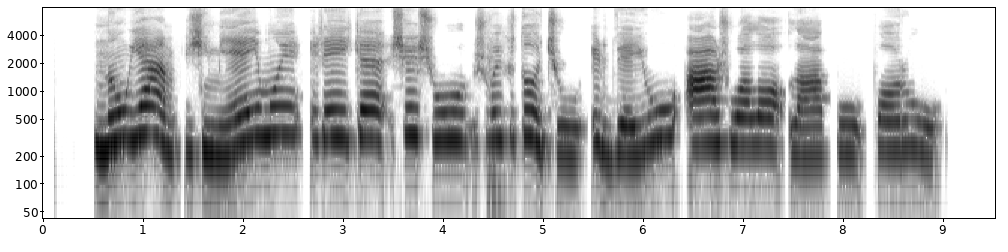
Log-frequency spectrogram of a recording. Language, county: Lithuanian, Kaunas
